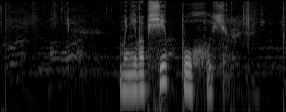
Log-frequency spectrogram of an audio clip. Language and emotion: Russian, neutral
